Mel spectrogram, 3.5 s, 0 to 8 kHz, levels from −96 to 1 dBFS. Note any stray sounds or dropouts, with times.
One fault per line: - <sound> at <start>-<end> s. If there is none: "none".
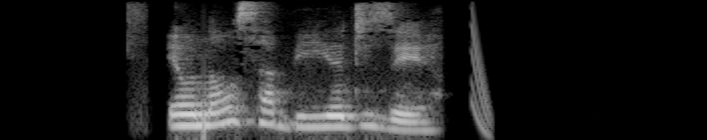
- chirp at 2.4-2.5 s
